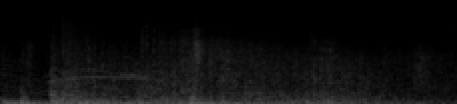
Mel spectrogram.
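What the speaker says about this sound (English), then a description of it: "And there's the rest of the Union artillery" Faint, distant artillery fire in a Civil War strategy game at the Battle of Malvern Hill, with low rumbling booms under a steady battlefield din.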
